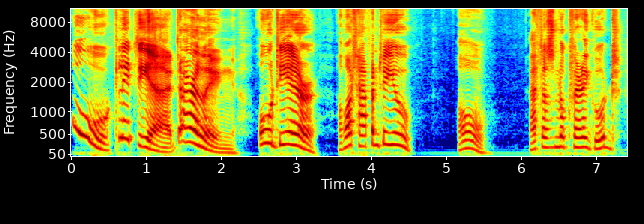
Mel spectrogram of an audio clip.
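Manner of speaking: put-on high, loud doting old granny; grandmother voice. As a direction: coo over her like a fussing grandma. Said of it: "squints a little and goes".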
